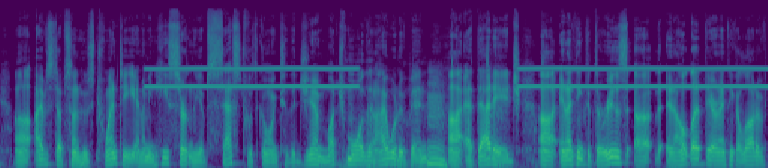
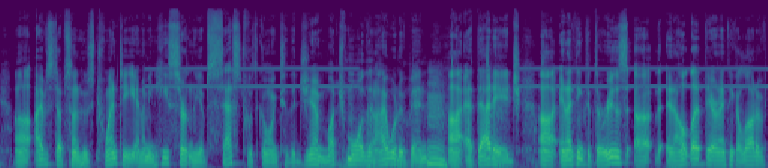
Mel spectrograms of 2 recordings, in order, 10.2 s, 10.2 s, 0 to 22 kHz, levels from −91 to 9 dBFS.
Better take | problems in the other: second | high-pitched whine; loud; from 2 to 5 s and from 7 s on; 2.5 kHz, 5 dB below the speech; faint in the second

